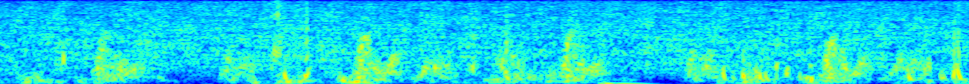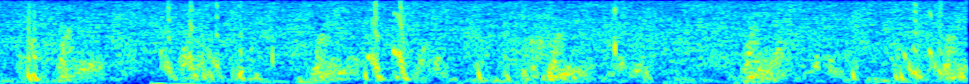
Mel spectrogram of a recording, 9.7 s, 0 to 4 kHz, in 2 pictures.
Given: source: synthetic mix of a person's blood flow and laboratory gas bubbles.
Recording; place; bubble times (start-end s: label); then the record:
Doppler ultrasound of blood flow; precordium
0.00-0.25 s: bubbles
0.30-0.38 s: bubbles
1.35-1.60 s: bubbles
1.99-2.31 s: bubbles
2.35-2.41 s: bubbles
2.47-2.80 s: bubbles
3.60-4.11 s: bubbles
4.50-4.86 s: bubbles
4.94-5.09 s: bubbles
5.63-6.26 s: bubbles
6.56-7.00 s: bubbles
7.23-7.32 s: bubbles
7.36-7.67 s: bubbles
7.89-7.97 s: bubbles
9.09-9.18 s: bubbles
9.29-9.63 s: bubbles
From the record:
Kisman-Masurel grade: 243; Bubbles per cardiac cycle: several, 3 to 8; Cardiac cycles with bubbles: 100%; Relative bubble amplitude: loud (0.450 to 0.775); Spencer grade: 3 (all of the cardiac periods contain showers or single bubble signals, but not dominating or overriding the cardiac motion signals); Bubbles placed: only in the low amplitude regions of the cardiac cycle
